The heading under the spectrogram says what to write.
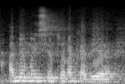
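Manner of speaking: ordinary talk, nothing marked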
